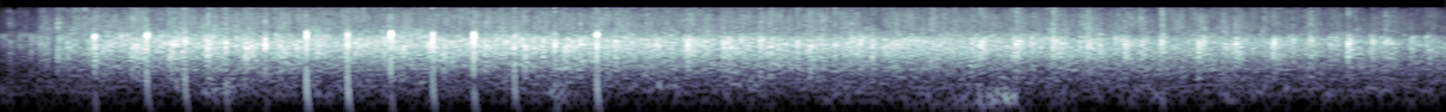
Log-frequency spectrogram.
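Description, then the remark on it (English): A crowd applauds steadily for the full stretch, welcoming debaters to the stage, a dense wash of clapping with sharp individual claps popping out, holding an even level without fading. “So let's please welcome our debaters to the stage.”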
